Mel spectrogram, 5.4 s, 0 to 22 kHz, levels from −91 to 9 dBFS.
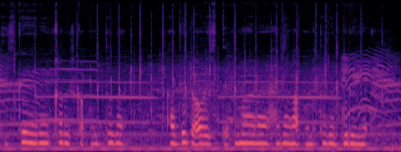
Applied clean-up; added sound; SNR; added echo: none; Wind instrument, woodwind instrument + Cheering / Clapping; 12 dB; none.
